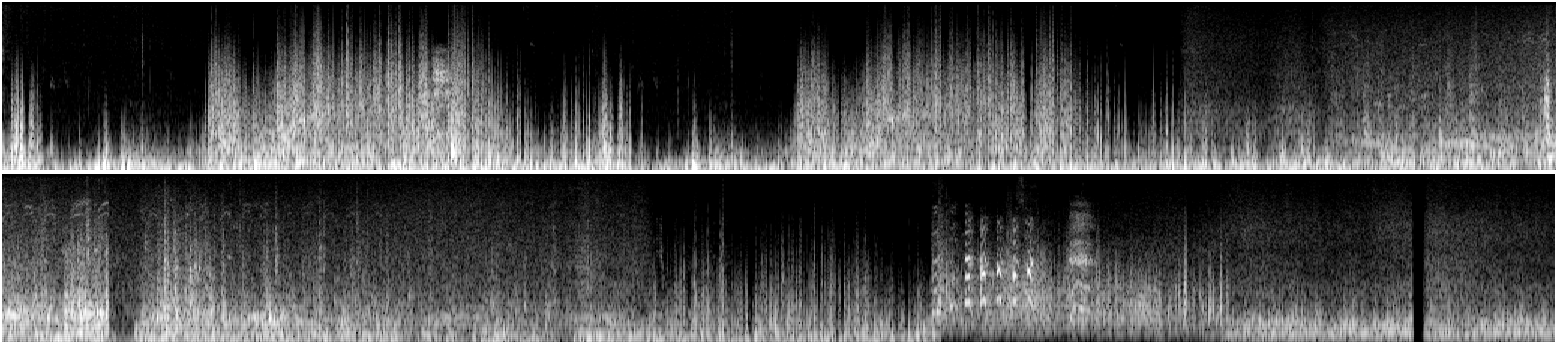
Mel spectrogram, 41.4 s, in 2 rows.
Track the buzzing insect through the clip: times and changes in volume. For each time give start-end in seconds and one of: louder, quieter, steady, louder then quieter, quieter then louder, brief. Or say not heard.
not heard.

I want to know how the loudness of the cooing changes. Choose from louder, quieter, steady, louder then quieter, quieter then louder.
louder then quieter.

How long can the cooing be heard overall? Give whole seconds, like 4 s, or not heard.
12 s.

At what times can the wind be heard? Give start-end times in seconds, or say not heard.
0.0-41.3.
